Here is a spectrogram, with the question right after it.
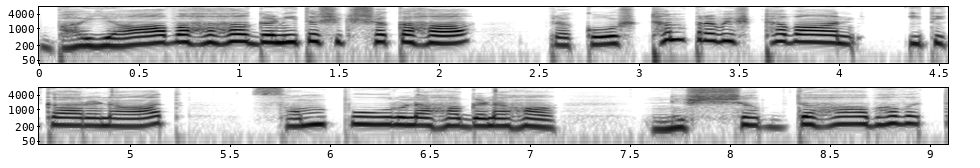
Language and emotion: Sanskrit, fearful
